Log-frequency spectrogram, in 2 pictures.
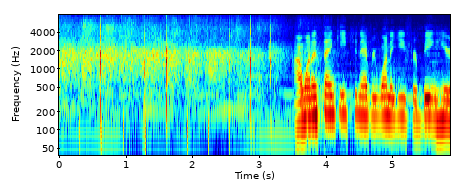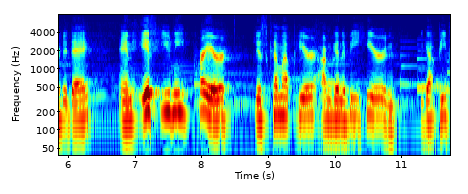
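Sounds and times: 
scattered applause: 0.0 - 3.8
audience clapping hands in a steady rhythm: 0.0 - 3.9
speech: 3.6 - 11.7.

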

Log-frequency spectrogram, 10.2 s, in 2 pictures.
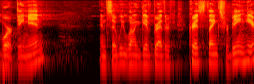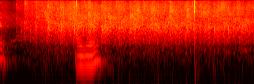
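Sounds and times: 
speech: 0.0 - 1.0, 2.0 - 5.3, 6.6 - 7.3
applause and hand clapping in a church: 5.4 - 10.1.

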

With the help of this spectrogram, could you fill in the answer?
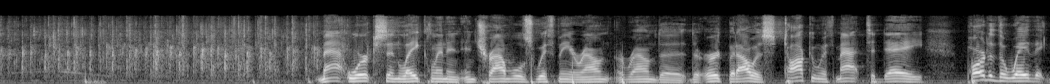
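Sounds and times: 
audience applause: 0.0 - 3.7
speech: 3.2 - 10.5.

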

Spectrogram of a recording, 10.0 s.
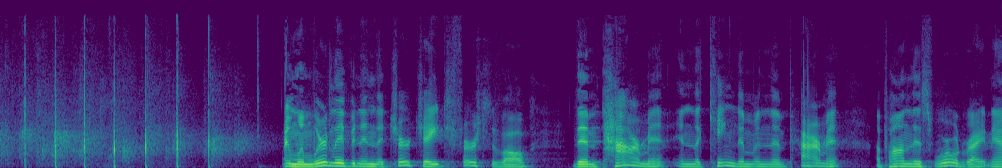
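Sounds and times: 
church congregation clapping hands in unison: 0.0 - 2.8
speech: 2.8 - 10.0.

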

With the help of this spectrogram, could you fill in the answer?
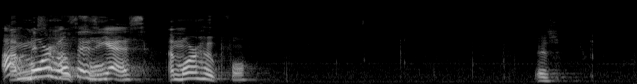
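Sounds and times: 
speech: 0.1 - 2.6, 5.4 - 5.7
chewing a fudgy brownie: 2.7 - 6.3.

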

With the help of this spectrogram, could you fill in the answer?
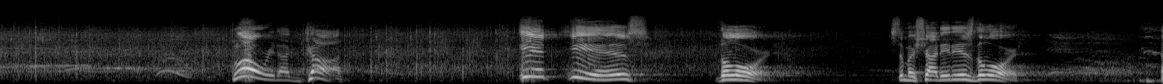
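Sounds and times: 
audience clapping hands: 0.0 - 8.7
speech: 2.3 - 3.6, 5.2 - 6.6, 7.2 - 7.7, 9.0 - 10.3.

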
